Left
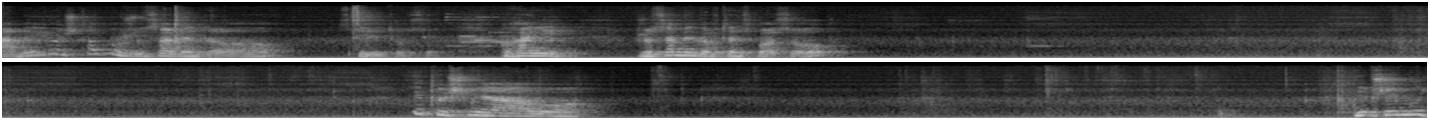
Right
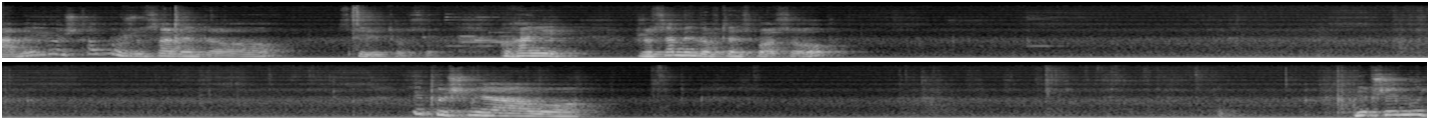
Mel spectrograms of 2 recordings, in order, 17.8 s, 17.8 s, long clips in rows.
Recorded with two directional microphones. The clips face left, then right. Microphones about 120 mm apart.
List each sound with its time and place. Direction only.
0.0 s speech: 15° right (ahead or behind)
11.4 s speech: 15° right (ahead or behind)
16.5 s tick-tock: 10° right (ahead or behind)
17.2 s a sound: 20° right (ahead or behind)
17.5 s speech: 10° right (ahead or behind)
